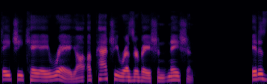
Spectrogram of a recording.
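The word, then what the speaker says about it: Jicarilla: which is the main town of the Jigarillo pronounced HKA Raya Apache Reservation Nation.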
